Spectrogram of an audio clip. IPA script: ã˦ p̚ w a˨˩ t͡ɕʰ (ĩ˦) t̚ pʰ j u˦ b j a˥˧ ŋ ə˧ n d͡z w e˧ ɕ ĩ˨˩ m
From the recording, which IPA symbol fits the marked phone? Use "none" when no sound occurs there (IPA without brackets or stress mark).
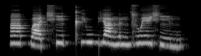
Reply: ĩ˦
